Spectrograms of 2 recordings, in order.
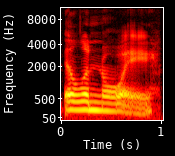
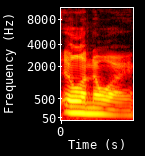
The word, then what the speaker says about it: Illinois: sixth highest and it's behind um Ohio and Illinois Illinois Illinois sounds weird it's fine just say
